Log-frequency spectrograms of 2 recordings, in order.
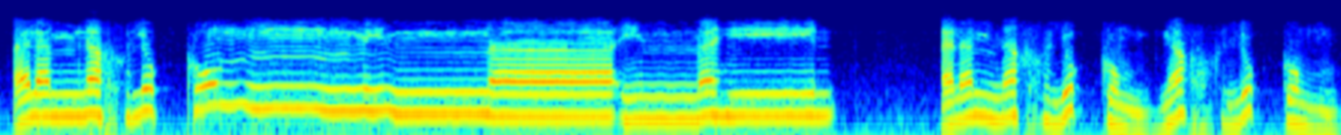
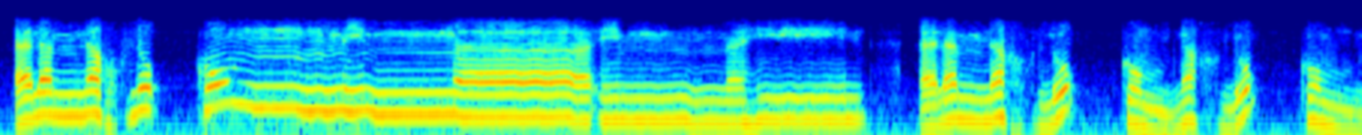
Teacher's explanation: نأتي بصفة الاستعلاء أي بمعنى آخر أخوتي الكرام، أن نأتي كأننا نأتي بقاف غير مقلقلة · Shown in: second take · نخلقكم، لا نقول نخلق نخلق وإنما نقول نخلقكم، ثم نأتي بكاف مرققة لا تفخم الكاف.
